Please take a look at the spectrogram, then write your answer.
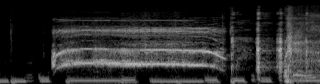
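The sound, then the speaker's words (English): A single long, wavering goat-like bleat, loud, holding for over a second and a half, most likely a human voice imitating a goat, followed by brief rustling noises. “The goat looked at me. He's like, bah.”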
